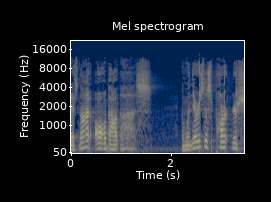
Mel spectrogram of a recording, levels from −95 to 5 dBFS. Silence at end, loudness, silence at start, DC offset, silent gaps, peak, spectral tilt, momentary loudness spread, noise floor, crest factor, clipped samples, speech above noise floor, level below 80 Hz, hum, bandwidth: 0 s; -31 LUFS; 0 s; under 0.1%; none; -14 dBFS; -3.5 dB/octave; 9 LU; -63 dBFS; 18 dB; under 0.1%; 32 dB; -64 dBFS; none; 14 kHz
